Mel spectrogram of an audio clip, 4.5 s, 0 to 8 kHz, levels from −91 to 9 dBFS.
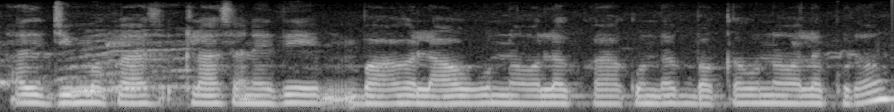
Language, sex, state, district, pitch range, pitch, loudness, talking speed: Telugu, female, Telangana, Nalgonda, 155-165 Hz, 160 Hz, -16 LUFS, 185 wpm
